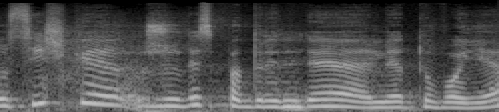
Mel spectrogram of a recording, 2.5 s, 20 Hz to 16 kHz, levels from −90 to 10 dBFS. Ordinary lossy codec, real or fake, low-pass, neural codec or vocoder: MP3, 96 kbps; fake; 14.4 kHz; codec, 44.1 kHz, 2.6 kbps, DAC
